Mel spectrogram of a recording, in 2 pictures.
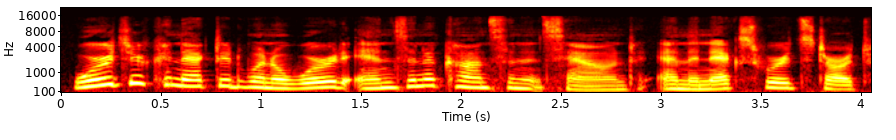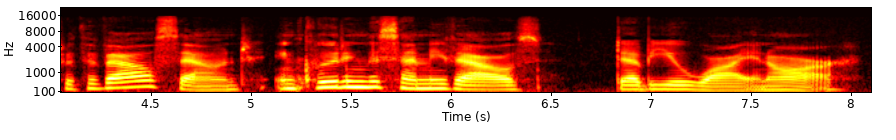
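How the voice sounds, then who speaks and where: A woman's voice: fairly low pitch, sing-song, no room sound. A woman giving a scripted pronunciation lesson, enunciating each word with care. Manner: deliberate, carefully enunciated. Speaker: pronunciation teacher. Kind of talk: slow scripted language lesson.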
